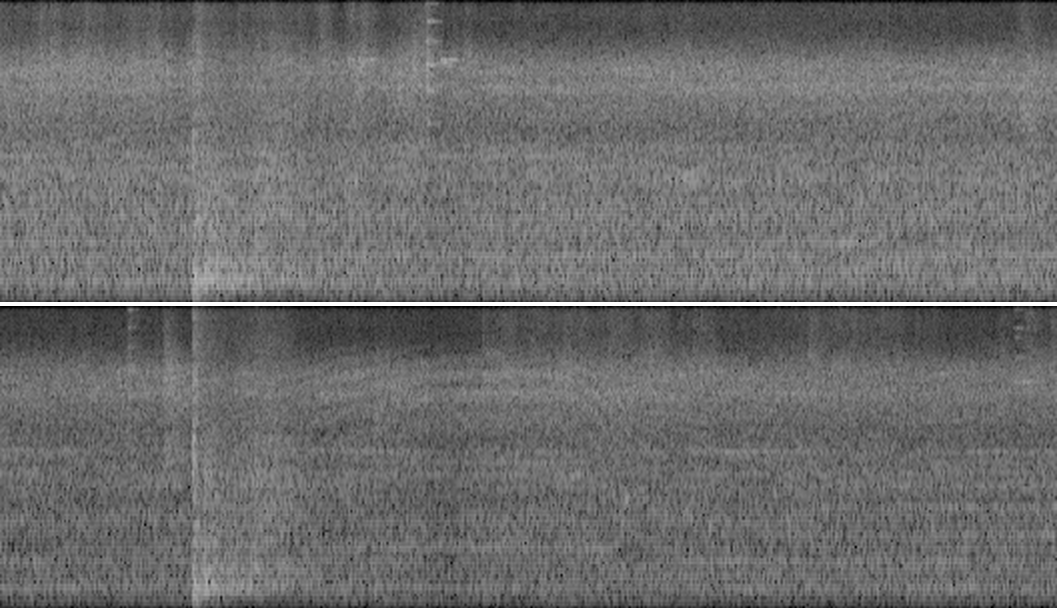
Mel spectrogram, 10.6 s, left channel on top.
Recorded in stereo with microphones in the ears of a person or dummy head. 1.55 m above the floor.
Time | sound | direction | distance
1.9 | a splash | 30° right (ahead or behind) | 7.5 m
